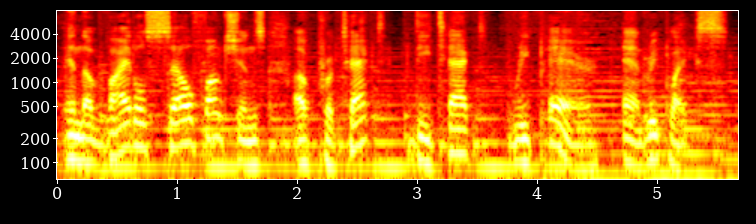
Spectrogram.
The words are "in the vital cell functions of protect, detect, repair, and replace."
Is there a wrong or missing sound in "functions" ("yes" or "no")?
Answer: no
